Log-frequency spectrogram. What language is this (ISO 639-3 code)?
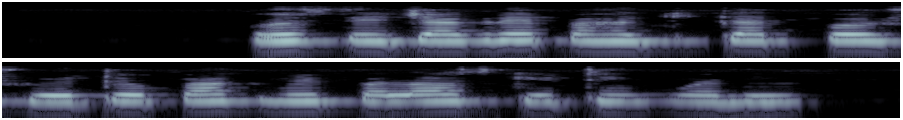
pus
